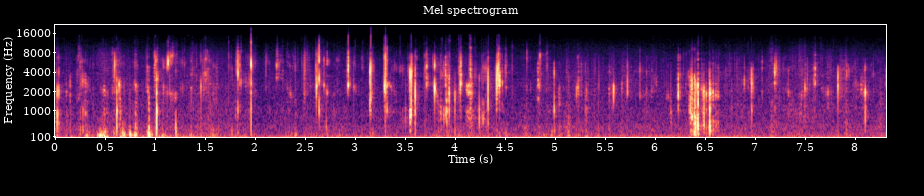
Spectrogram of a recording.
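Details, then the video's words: Dog eating close to the microphone with no talking: dense crackly bites and crunches in clustered bursts, with a heavier wet chomp past the midpoint. Faint low hum beneath. "Dog Eating Sounds"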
